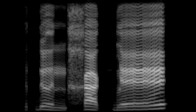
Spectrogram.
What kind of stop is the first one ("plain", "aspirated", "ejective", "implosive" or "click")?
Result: implosive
